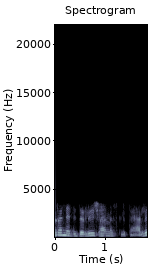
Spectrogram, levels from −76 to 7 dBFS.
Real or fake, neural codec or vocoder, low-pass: real; none; 3.6 kHz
